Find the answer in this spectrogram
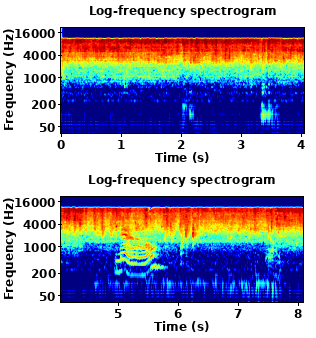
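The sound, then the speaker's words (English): Tap water runs steadily as hands greasy from handling fatty dough are washed under it, making a constant bright, hissing splash throughout with small shifts as the hands move through the stream. “I'm going to wash it my hands again.”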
